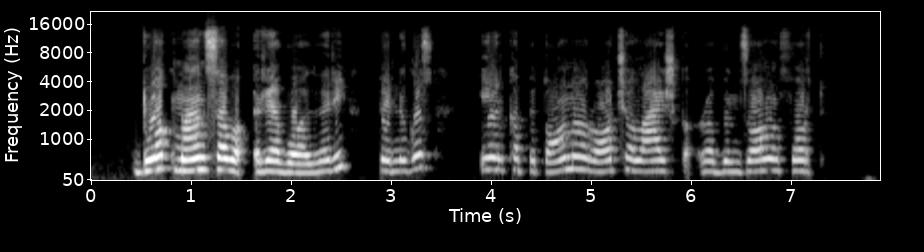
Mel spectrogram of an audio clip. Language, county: Lithuanian, Vilnius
